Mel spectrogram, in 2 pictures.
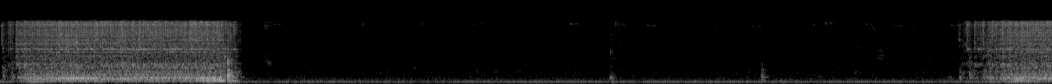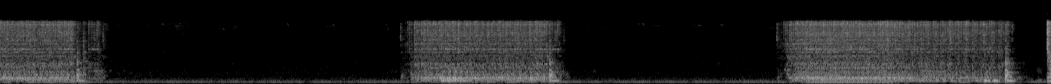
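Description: A sewing machine runs in fast bursts of stitching, with pauses between them.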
